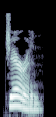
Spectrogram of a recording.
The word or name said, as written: jarron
